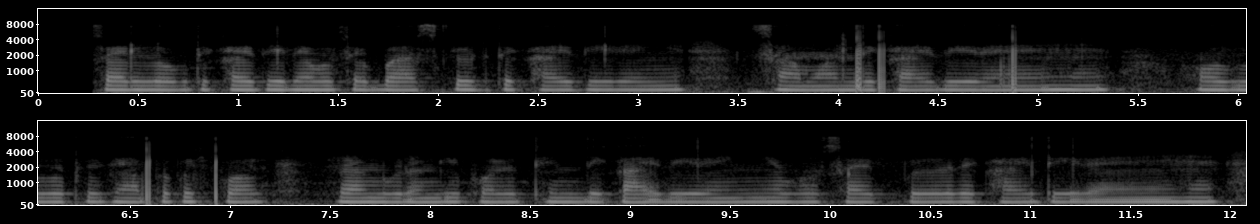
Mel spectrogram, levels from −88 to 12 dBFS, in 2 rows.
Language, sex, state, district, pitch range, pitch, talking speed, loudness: Hindi, female, Chhattisgarh, Bastar, 175-180 Hz, 175 Hz, 195 wpm, -43 LUFS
